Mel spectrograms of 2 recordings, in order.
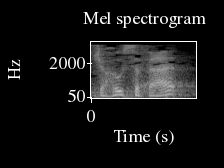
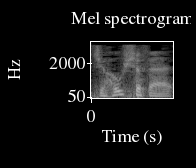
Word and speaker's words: Jehoshaphat: Now, I grew up hearing it pronounced Jehoshaphat, and looking at some reference work and preparing for the sermon, I discovered that phonetically it's Jehoshaphat.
